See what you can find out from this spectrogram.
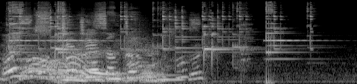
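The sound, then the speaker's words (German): Several voices chatter together, then glasses clink sharply a couple of times in a toast, each strike leaving a bright ringing tone that lingers as the talking fades. “Na dann, Prost alle Mann und alle Frau. Auf einen schönen Abend.”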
